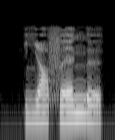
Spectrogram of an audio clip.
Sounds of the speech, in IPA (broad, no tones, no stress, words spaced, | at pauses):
ʎɑfɛŋø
